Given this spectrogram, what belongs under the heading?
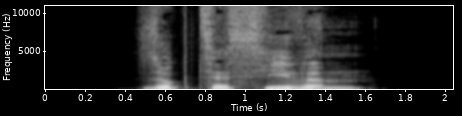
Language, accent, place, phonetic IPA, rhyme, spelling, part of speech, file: German, Germany, Berlin, [zʊkt͡sɛˈsiːvm̩], -iːvm̩, sukzessivem, adjective, De-sukzessivem.ogg
- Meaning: strong dative masculine/neuter singular of sukzessiv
